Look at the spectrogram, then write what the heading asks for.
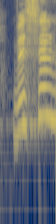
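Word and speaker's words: whistle: ठीक है स्टूडेंट्स, तो बैले में हमारा टी है, विसिल में हमारा टी है, अलार्म में हमारा आर है और साइकोलॉजिस्ट में हमारा पी है।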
